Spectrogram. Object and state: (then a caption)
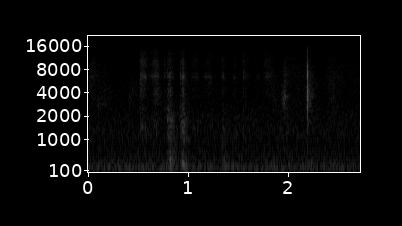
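Wax-coated scratch-art paper being scratched. A wooden stylus scratches fine strokes into the hair area of a flat, wax-coated scratch-art paper page. The result is quiet, dry, bright scraping with a few louder scratches and one sharp, high tick near the end, over a low, steady background hiss.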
